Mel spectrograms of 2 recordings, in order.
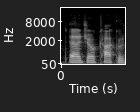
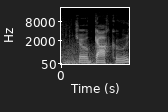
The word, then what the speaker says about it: Jogaku: Right, so we're going to head back to the Jokaku Temple. Jogaku, sorry. Pronouncing it wrong.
